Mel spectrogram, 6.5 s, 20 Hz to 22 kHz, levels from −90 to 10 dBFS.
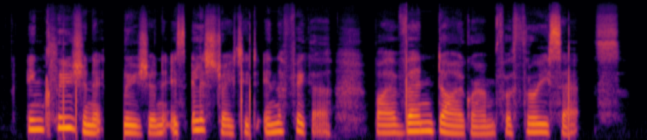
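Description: At 0.63 to 0.78 s a loud pop lands on the speech as a pair of sharp clicks, peaking around 20 dB above the signal, with the speech continuing underneath. This is likely a voltage pulse from a switch, connector or static that the downstream circuitry shaped into a thump.

From 1.03 to 1.24 s comes a Bluetooth dropout. The output falls silent for about 203 ms, and the speech resumes further along, as though it had kept playing through the gap. That duration fits roughly ten packets that likely never reached the headphones in time.

The same double pop returns at 2.41 to 2.51 s, just before "in the figure by". A single pop follows at 4.06 to 4.08 s, right after "the figure by a", and another at 5.68 to 5.70 s. Each is again roughly 20 dB above the speech.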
